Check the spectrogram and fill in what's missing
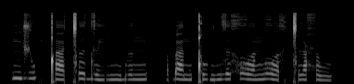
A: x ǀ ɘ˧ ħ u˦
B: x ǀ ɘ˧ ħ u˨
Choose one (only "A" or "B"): B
